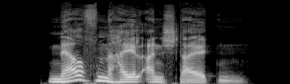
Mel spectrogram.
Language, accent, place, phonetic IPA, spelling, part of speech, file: German, Germany, Berlin, [ˈnɛʁfn̩ˌhaɪ̯lʔanʃtaltn̩], Nervenheilanstalten, noun, De-Nervenheilanstalten.ogg
- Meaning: plural of Nervenheilanstalt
